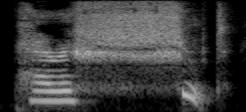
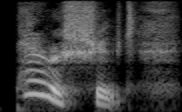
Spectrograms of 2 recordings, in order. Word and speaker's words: parachute: at this one so in general words originating from french will have a soft ch like the sh sound okay so we have para shoot parachute you know the soldiers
